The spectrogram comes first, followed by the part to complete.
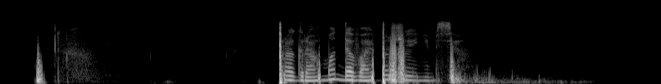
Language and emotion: Russian, neutral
